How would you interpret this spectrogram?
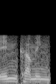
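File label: "incoming", english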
